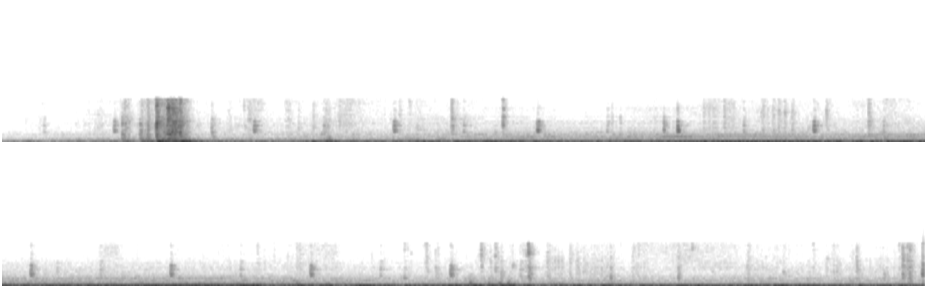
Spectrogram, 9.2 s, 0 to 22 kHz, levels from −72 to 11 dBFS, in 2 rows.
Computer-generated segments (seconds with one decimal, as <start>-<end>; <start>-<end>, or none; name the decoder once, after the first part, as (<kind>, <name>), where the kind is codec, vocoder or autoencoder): 2.4-3.6 (codec, DAC)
